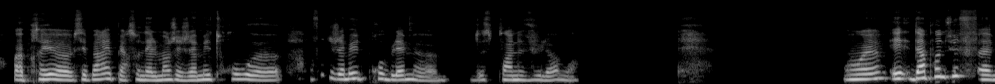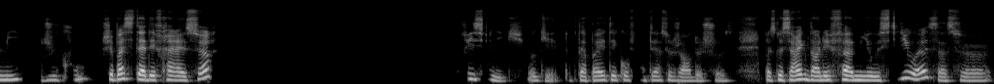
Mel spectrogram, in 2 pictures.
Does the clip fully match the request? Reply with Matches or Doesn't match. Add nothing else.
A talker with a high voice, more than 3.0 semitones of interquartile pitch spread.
Matches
